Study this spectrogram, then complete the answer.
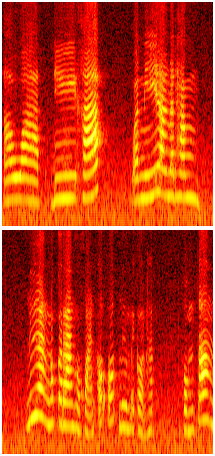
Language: Thai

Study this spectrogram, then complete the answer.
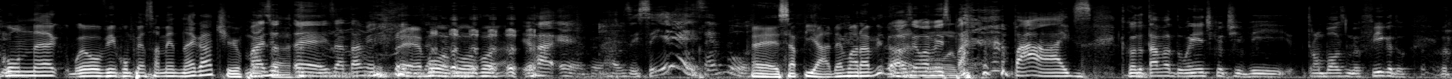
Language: Portuguese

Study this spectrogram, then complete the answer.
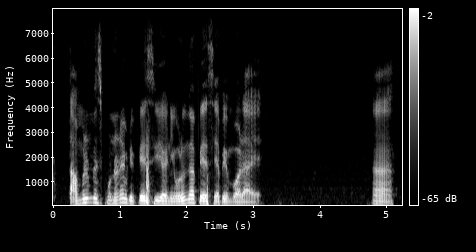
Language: Tamil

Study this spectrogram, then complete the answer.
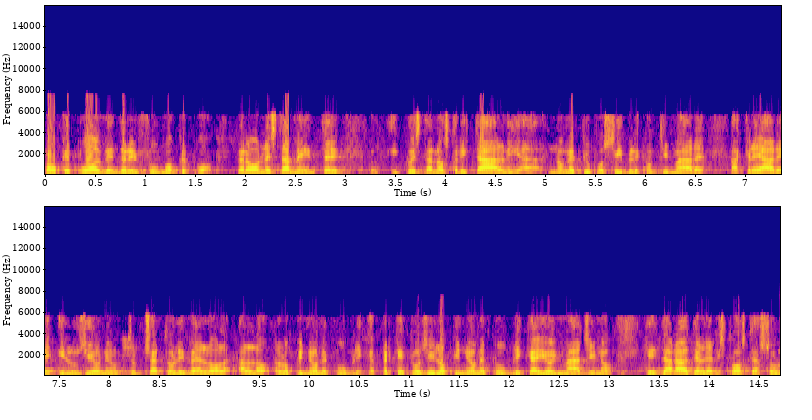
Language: Italian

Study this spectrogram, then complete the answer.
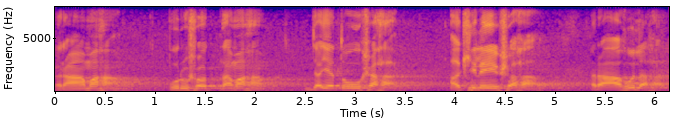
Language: Sanskrit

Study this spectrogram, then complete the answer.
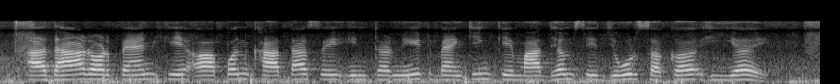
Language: Magahi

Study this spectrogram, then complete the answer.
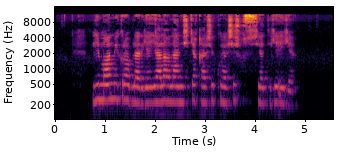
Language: Uzbek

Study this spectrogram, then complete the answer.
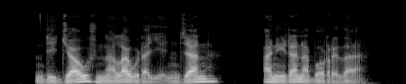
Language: Catalan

